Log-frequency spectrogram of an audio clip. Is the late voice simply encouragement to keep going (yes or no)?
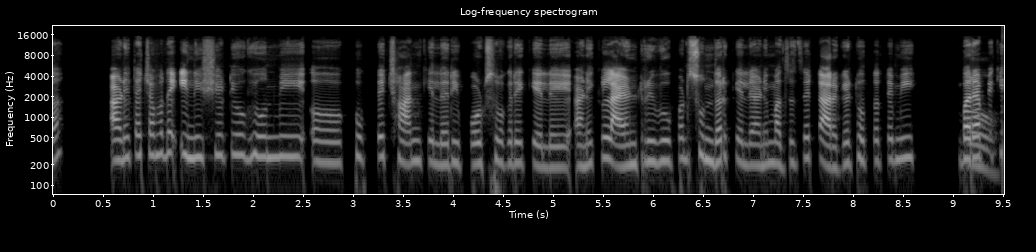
yes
